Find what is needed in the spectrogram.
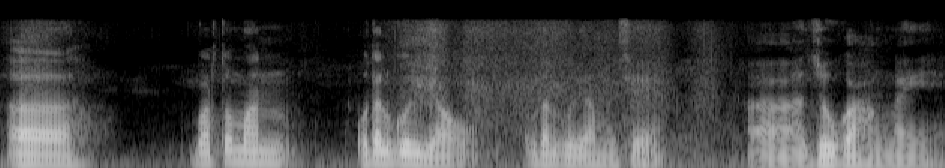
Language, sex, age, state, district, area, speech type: Bodo, male, 30-45, Assam, Udalguri, urban, spontaneous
